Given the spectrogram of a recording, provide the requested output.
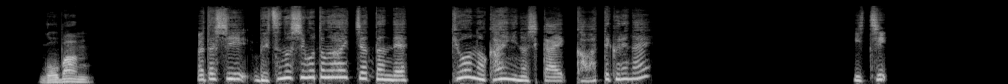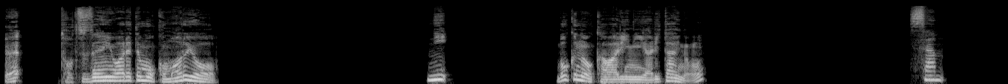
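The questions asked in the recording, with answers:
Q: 私、別の仕事が入っちゃったんで、今日の会議の司会変わってくれない?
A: 1: え、突然言われても困るよ。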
